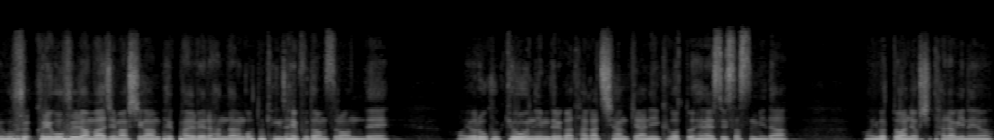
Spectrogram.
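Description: A man's medium-pitched voice at a very fast pace, dark and mellow in tone, with ordinary pitch variation, a quiet background and a dry, close sound with no echo. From South Korea, Changwon. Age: 30s. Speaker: lay member of a temple, office worker. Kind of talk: prepared talk to congregation. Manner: halting, many fillers.

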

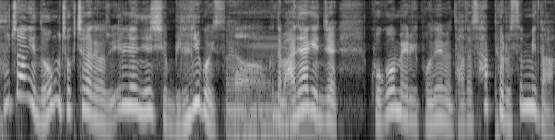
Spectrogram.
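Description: A man talks at a very fast pace with a fairly high pitch and very wide pitch swings, his tone dark and mellow. The sound is dry with no echo, over a quiet background. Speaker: lawyer and legal commentator. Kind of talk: radio current affairs chat. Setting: studio. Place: studio. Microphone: studio mic.

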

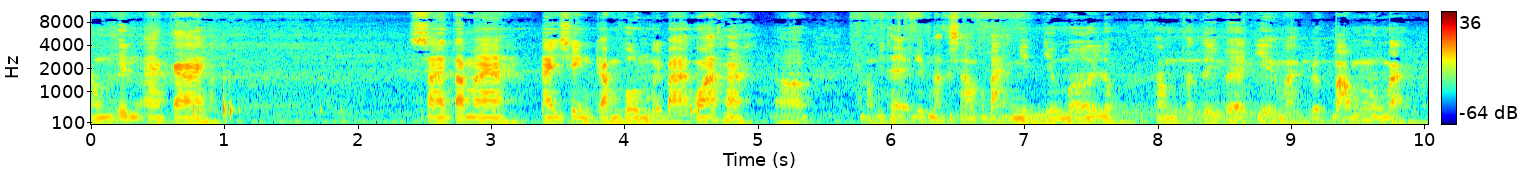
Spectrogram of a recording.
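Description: Speaking at a moderate pace with fairly even intonation, a man with a medium-pitched voice is heard over faint background noise.

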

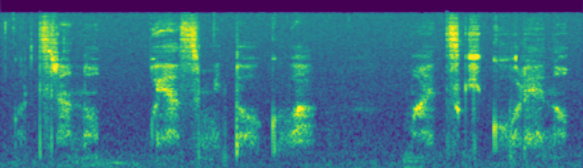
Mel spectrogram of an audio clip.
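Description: Loud background noise runs under the recording. A woman speaks at a fairly slow pace. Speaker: ASMR creator. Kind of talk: ASMR bedtime chat. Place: home room.

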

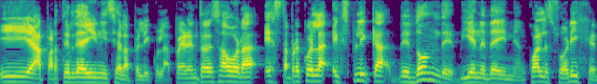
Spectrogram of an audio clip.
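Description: A man speaks at a medium pitch, very fast and with hardly any pauses. His pitch varies in an ordinary way against a quiet background. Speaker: film reviewer YouTuber. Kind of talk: film review monologue. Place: home room. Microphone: lapel.

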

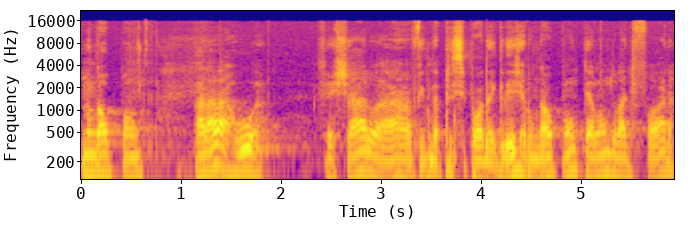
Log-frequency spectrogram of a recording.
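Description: A man with a medium pitch and a dark, mellow tone sounds somewhat breathy. He keeps a moderate pace and fairly even intonation. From Brazil. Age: 20s. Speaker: podcast co-host and preacher. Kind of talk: casual interview. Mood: warm, reminiscing. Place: studio. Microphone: studio mic.

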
